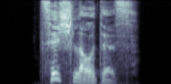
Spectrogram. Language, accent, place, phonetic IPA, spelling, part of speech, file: German, Germany, Berlin, [ˈt͡sɪʃˌlaʊ̯təs], Zischlautes, noun, De-Zischlautes.ogg
- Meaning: genitive of Zischlaut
